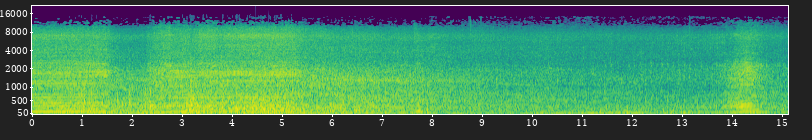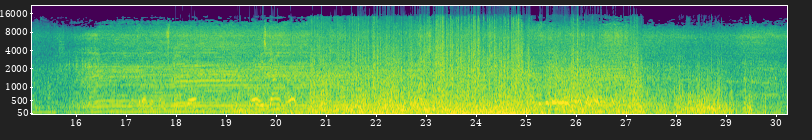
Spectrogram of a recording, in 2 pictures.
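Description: Moped engine running in town traffic, its pitch rising several times as it pulls away and speeds up. In the second half a loud, even rushing noise drowns it as the moped gathers speed.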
